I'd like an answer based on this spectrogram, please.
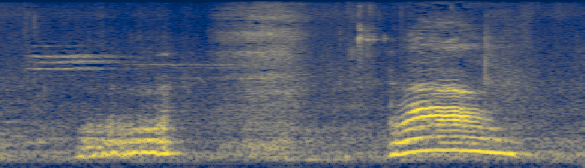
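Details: Hungry street kittens in India crying for their mother cat: two drawn-out, arching meows, the second louder and longer, over a low background hum.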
